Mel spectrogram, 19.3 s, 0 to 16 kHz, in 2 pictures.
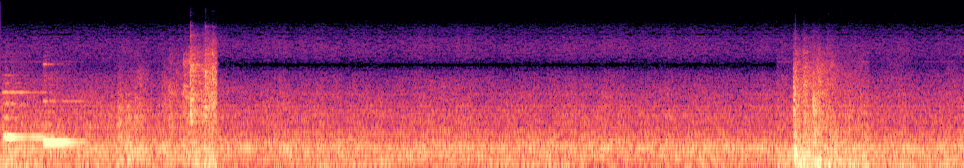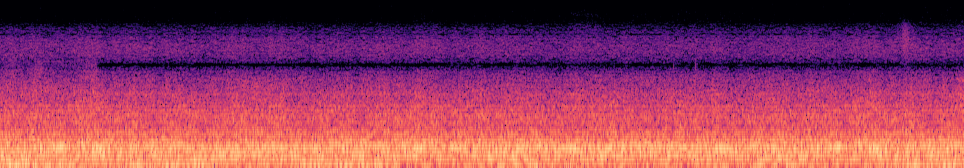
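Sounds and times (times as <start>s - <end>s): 
sliding door opening with a whooshing clatter: 0.0s - 2.2s, 7.8s - 10.6s
low mechanical hum: 0.0s - 19.2s.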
